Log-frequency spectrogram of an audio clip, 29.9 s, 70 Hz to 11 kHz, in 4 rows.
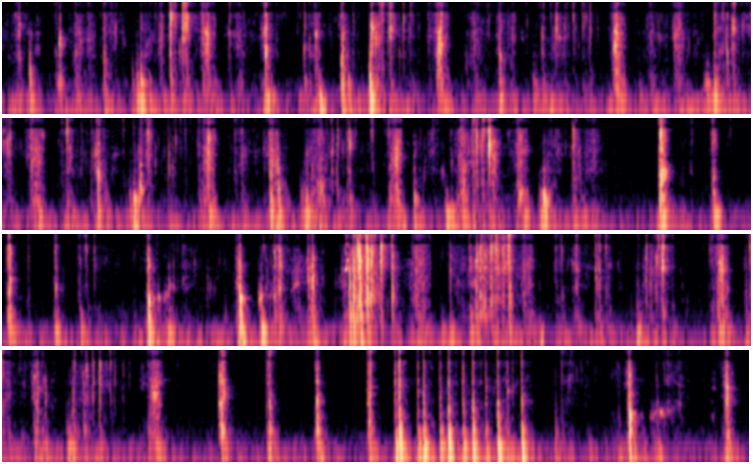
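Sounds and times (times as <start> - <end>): slime squished by hand: 0.0 - 29.9.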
